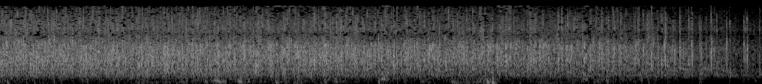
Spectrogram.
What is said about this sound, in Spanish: Un fuerte aplauso para ti, de verdad, gracias.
